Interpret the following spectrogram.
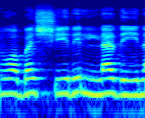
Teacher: रा को लाम में मुदगम कर देंगे, लाम मुशद्दद है, लाम मफ्तू भी है।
